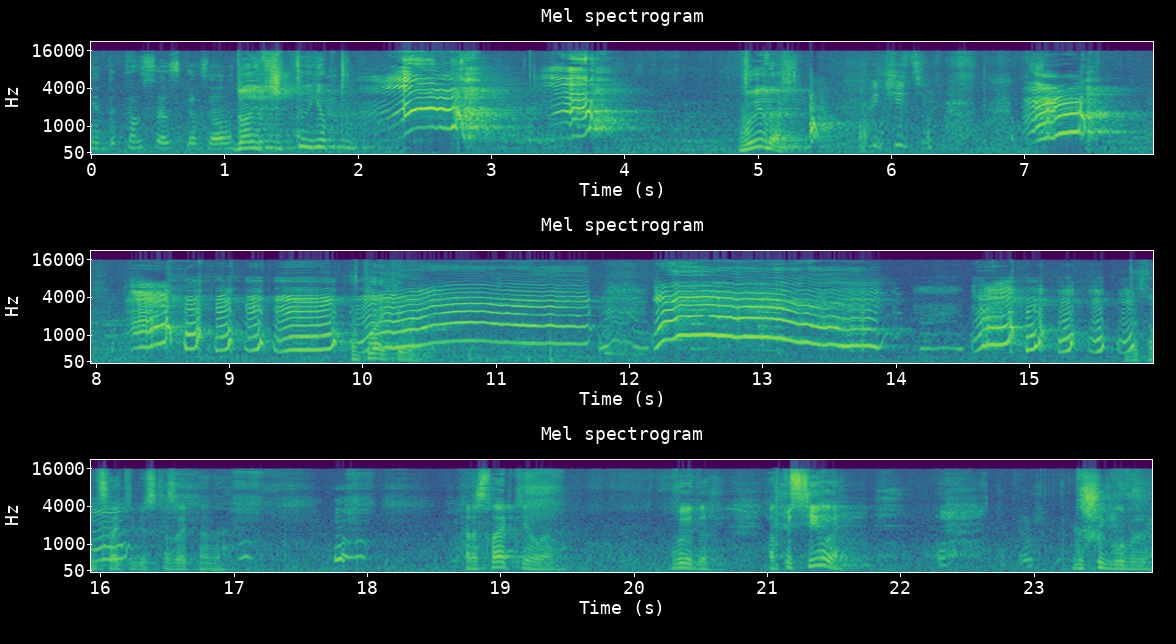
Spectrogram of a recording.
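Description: An older woman sobs and wails loudly.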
